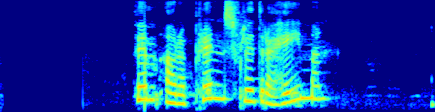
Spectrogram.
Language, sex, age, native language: Icelandic, female, 20-29, Icelandic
